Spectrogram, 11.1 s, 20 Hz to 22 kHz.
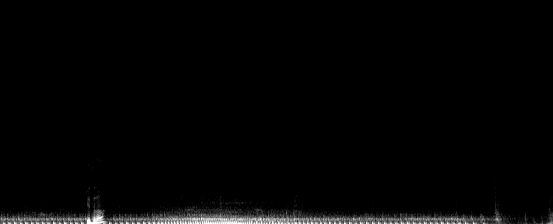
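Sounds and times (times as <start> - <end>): motorcycle engine idling: 0.0 - 10.4.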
